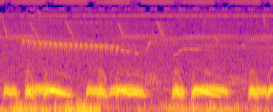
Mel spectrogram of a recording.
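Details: Two male spotted doves compete fiercely in a ground contest. Low coos run in short notes and long, slurred, falling notes. A thin high twitter runs behind them, with low rumbling noise early on.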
